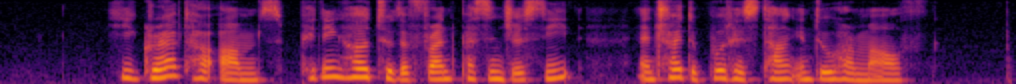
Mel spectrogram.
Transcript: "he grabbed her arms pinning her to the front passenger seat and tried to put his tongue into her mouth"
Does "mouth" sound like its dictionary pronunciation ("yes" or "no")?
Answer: yes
